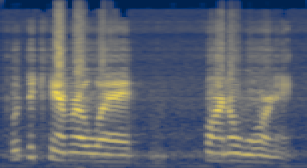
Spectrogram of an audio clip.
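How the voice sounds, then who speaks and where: A man's voice: high voice, fairly quick, fairly bright tone. A man who is a police officer, giving orders in a confrontational, commanding way. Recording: muffled camera recording, faint noise.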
